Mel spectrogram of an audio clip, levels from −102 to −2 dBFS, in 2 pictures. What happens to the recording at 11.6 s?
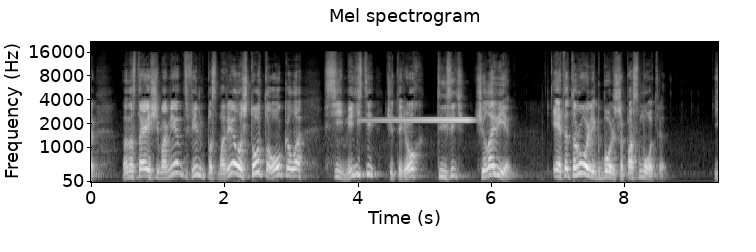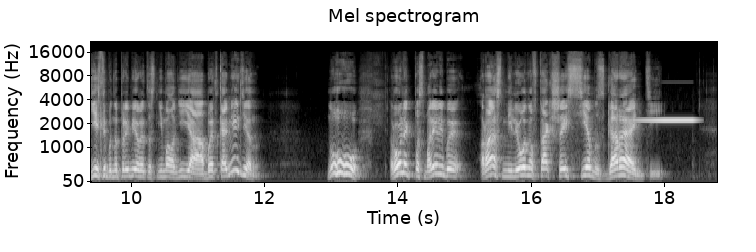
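Nothing goes wrong at 11.6 s; the speech carries on intact through that moment, with no dropout, click, distortion or other fault to be heard there.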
